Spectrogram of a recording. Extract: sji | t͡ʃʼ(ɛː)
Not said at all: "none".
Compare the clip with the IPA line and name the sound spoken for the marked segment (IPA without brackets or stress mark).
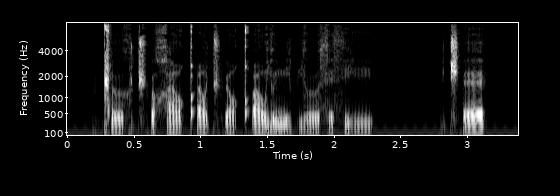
ɛ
